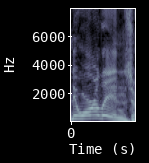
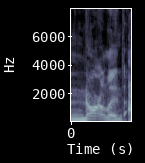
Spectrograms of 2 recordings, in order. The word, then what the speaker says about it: New Orleans: He's in New Orleans or Norlands. I heard him say Norlands the other day. That's what the locals say, Norlands.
